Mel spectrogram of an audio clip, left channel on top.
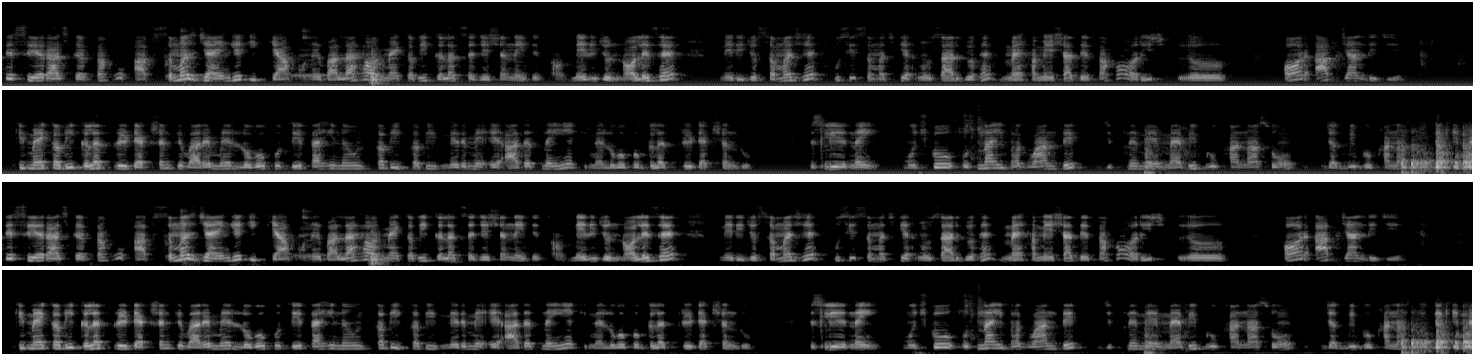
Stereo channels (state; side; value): noise; left; hum, 23 dB below the sound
